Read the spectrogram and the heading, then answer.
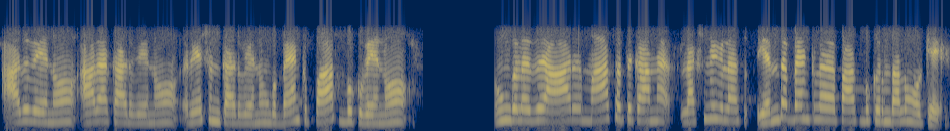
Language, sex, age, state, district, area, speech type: Tamil, female, 60+, Tamil Nadu, Dharmapuri, urban, conversation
